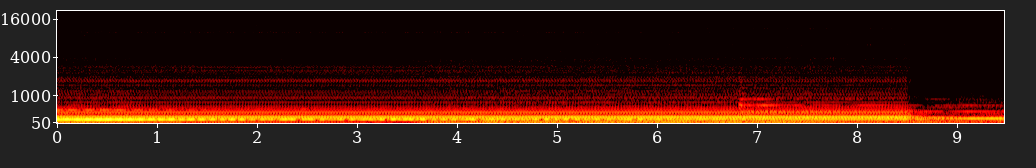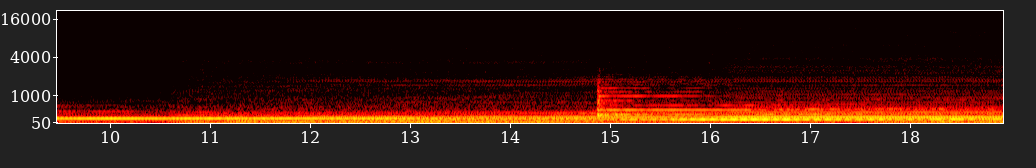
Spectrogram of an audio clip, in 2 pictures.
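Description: Electronic music with a low droning synthesizer plays through loudspeakers.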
